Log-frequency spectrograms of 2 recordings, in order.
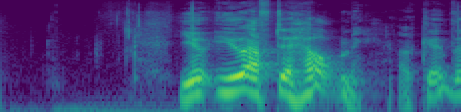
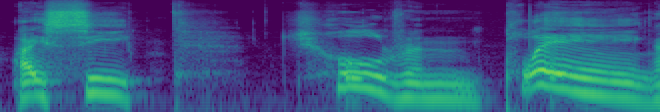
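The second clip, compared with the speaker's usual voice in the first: plain reading voice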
